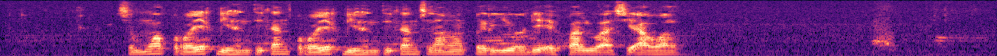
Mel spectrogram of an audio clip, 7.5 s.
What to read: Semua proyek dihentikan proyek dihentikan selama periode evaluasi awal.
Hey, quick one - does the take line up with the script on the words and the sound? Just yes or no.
no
